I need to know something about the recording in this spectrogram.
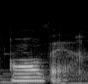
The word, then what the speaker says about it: Anvers: Anvers. It's the metro station you can go to if you want to go to Sacré-Cœur, for example. Sacré-Cœur. So you will stop at Anvers.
